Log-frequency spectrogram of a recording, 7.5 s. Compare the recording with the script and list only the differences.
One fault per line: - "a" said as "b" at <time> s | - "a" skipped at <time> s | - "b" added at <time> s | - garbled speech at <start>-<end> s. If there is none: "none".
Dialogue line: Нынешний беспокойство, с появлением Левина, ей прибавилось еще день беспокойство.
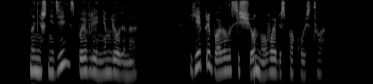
- "беспокойство" said as "день" at 1.0 s
- "день" said as "новое" at 5.1 s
